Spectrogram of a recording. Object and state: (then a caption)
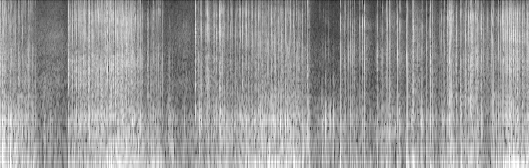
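Studded faux leather clutch bag. Long nails tap and scratch the silver and black metal studs on a white faux leather clutch bag. Dense, crackly clicks and bright scratchy bursts come in uneven runs, with brief quieter gaps and a steady low rumble underneath.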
